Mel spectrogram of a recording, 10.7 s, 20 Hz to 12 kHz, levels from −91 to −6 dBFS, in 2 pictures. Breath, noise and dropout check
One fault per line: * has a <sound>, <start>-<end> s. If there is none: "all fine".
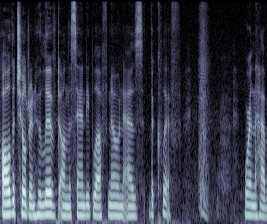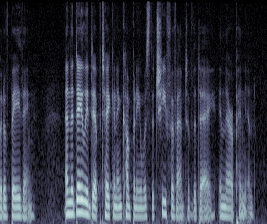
* has a sniff, 3.9-4.6 s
